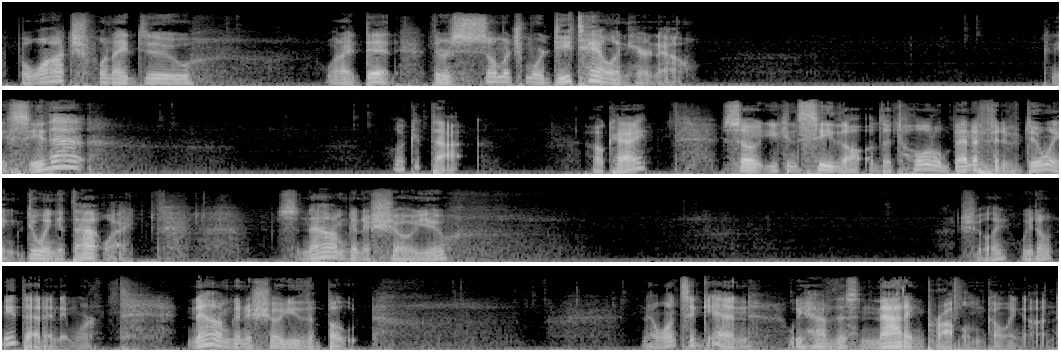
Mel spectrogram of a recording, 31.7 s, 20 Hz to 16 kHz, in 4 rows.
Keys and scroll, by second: 16.9 ctrl+0, 27.7 ctrl+space.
